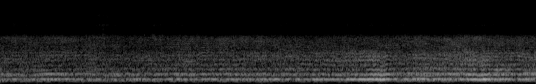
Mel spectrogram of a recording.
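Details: Honey bees burning winter fat stores during late heat in Colorado, visiting a tabletop feeder in a garage; a steady hum that grows louder in the second half as bees pass near.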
